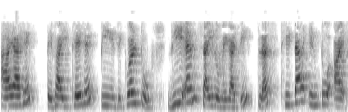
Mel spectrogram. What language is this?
Marathi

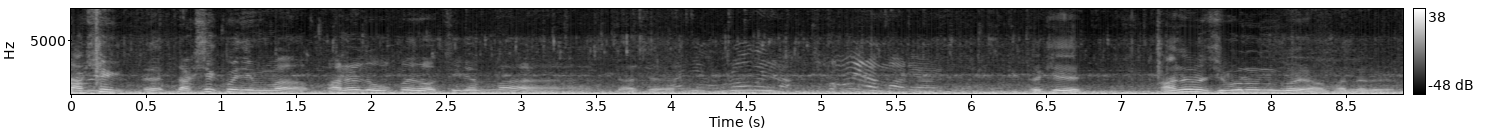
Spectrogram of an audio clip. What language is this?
Korean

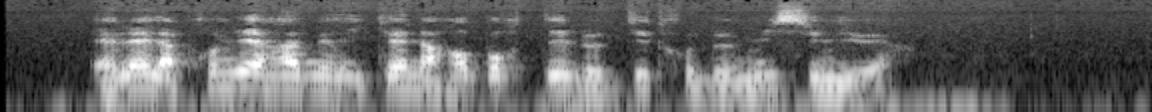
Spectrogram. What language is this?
French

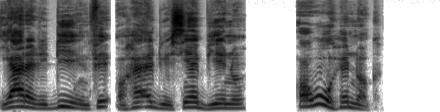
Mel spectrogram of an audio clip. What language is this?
Akan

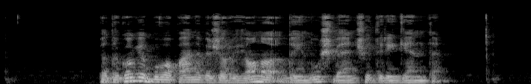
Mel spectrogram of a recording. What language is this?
Lithuanian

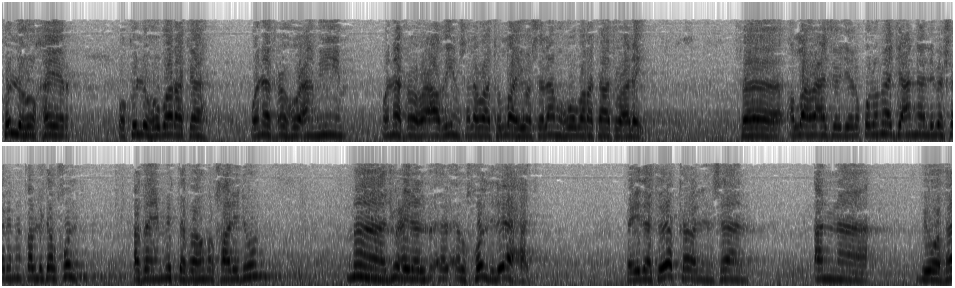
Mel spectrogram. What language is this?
Arabic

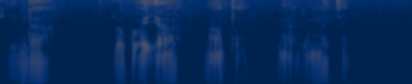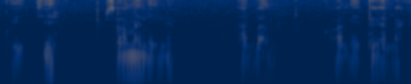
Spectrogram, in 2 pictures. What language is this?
Kalenjin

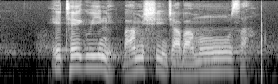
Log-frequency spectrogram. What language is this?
Zulu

